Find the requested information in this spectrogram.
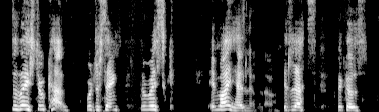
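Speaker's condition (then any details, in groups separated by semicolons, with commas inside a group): Spastic quadriplegic cerebral palsy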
